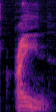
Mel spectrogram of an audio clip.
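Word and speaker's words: ع: you pronounce this uh you know the letter a if you say that but tighten your throat when you say it so just not just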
